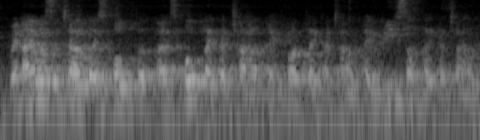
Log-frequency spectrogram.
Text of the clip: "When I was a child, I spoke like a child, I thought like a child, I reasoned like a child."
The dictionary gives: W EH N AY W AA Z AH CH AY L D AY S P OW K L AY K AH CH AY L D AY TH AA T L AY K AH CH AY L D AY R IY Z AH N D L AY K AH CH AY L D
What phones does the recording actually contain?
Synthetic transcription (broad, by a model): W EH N AY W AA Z AH CH AY L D AY S P OW K L AY K AH CH AY L D AY F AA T L AY K AH CH AY L D AY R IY S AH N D L AY K AH CH AY L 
